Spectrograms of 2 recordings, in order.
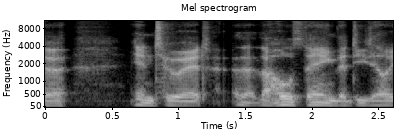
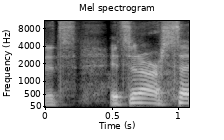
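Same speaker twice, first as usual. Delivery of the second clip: very high, loud, breathless panting with stammered start; 10 semitones higher, 7 dB louder than usual. Voicing a character who tries to name where the box is: breathing really heavy. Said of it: "He's breathing really heavy".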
